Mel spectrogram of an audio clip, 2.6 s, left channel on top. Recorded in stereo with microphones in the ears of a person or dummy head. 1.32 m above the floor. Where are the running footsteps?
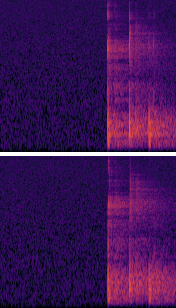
50° left (ahead or behind), 2 m.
